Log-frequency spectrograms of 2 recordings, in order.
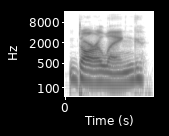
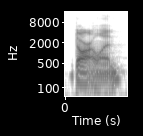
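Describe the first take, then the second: First: The word ends with a full final g. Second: The word ends without the final g. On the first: "not the full darling" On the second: "the southern or country version is darlin'"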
